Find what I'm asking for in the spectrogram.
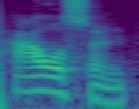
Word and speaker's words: Powlison: One is by an author by the name of David Powelson. His name is spelled his last name Powlison, David Powelson.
